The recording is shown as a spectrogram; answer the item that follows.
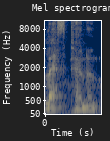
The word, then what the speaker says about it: lieutenant: This pun doesn't really work with the English pronunciation left tenant, though.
